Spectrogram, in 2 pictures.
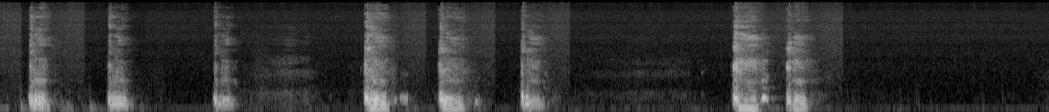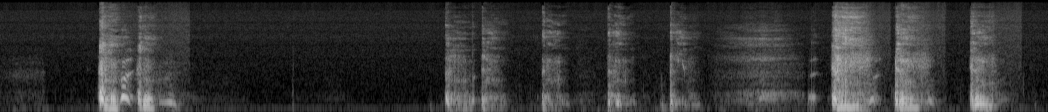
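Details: Bouts of short, slightly chesty adult coughs with throat clearing, present since waking this morning, about twenty coughs in several clusters.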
